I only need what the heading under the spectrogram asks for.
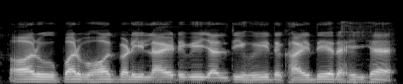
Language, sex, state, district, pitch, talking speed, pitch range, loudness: Hindi, male, Uttar Pradesh, Lalitpur, 115 Hz, 180 wpm, 110-120 Hz, -17 LUFS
